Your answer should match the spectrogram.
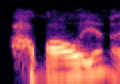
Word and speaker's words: Himalayan: Have you guys heard anything about like people's, you know, enjoyment of the Himalayan? Like, is it reliable? Is it, I don't know. – We have one acquaintance in North Carolina that has a Himalayan.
